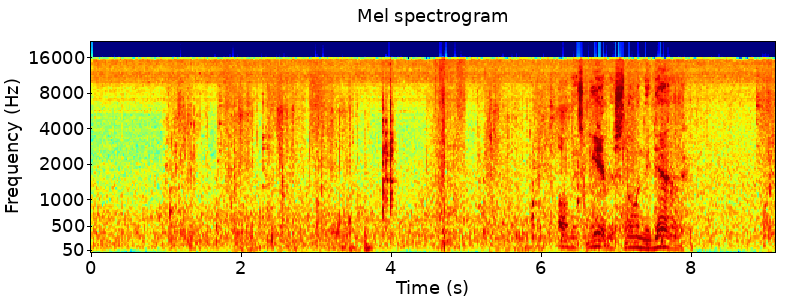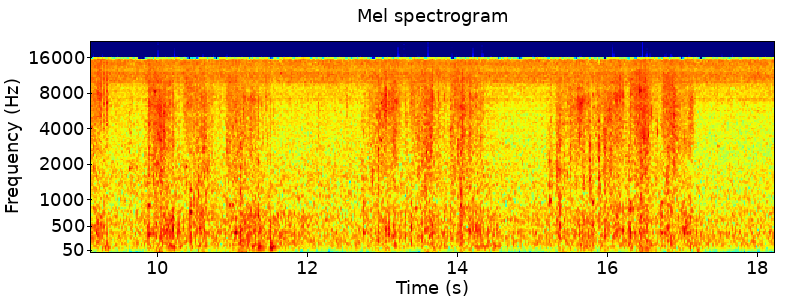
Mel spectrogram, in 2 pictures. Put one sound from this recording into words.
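Footsteps crunch through dry grass at a steady walking pace.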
